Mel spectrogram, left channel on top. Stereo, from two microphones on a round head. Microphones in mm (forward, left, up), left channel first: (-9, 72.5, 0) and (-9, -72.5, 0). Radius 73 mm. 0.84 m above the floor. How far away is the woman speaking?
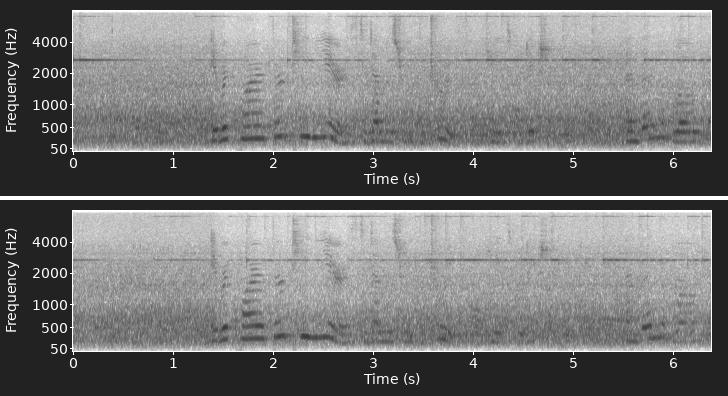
About 1.5 m.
